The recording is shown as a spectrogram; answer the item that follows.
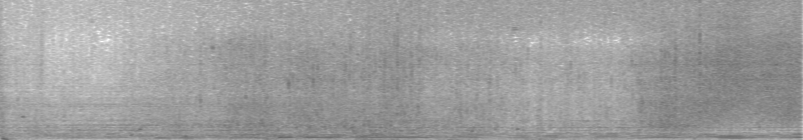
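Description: Water sloshes and washes around a boat at sea, a broad churning wash with a steady tonal hum running beneath it. Nothing stands out from the continuous, moderately loud texture, and no voices are heard.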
